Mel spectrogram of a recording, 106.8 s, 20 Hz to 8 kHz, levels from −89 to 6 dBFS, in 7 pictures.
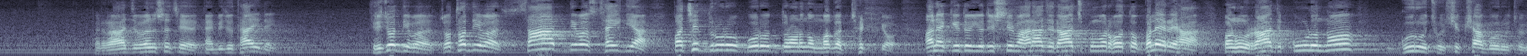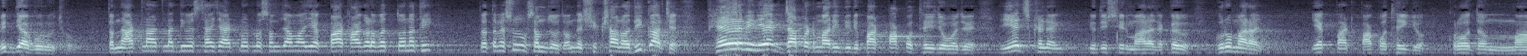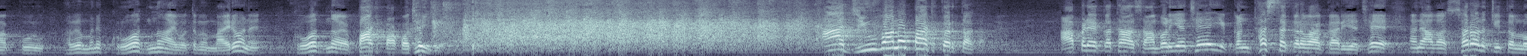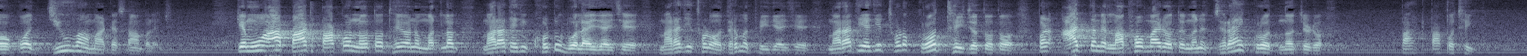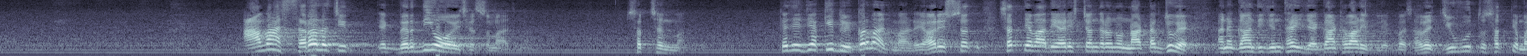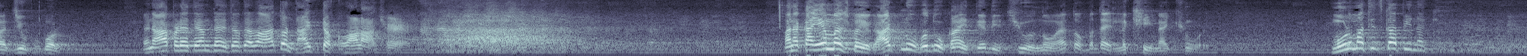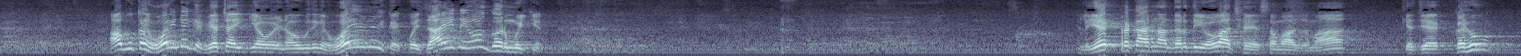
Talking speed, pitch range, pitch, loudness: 150 wpm, 170-255 Hz, 200 Hz, -13 LUFS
